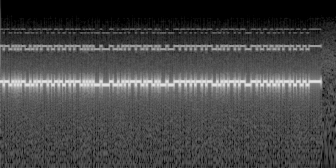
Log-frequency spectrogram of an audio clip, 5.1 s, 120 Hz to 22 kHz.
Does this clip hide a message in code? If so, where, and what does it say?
Yes: RTTY (45.45 baud, 170 Hz shift) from 0.0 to 4.8 s, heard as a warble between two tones, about 1650 Hz centre. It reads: … 22435 77391 92828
